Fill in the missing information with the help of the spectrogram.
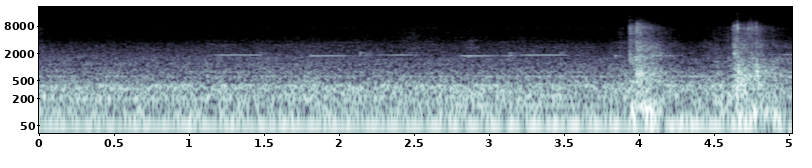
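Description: Tram doors closing at a stop: a repeating high warning beep, then the door leaves shut with two sharp thuds near the end, over the steady hum of the standing tram.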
